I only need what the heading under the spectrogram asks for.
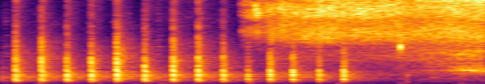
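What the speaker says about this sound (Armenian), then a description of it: "Սխտորներ կտրապենք։" A knife chops garlic on a cutting board in a quick, even rhythm of about a dozen sharp, close knocks, which then stop, leaving a steady background hiss.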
